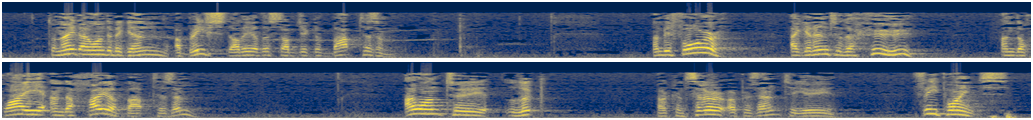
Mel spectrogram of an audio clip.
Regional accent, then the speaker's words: Northern Ireland, United Kingdom; As a child growing up in Northern Ireland, I moved from a country area. There were six houses in the country that I... It was literally a field with six houses in it.

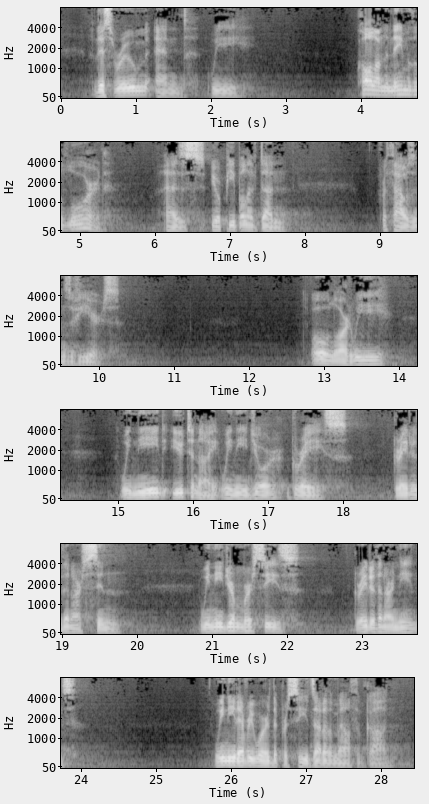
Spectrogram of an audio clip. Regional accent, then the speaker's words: Iowa City, Iowa, United States; One thing Ryan didn't say about me is that I grew up in Iowa. One of the wonderful things about growing up in Iowa had nothing to do with cornfields and hog farms, but was because we lived in Iowa City, Iowa, a university town like Tyler.

